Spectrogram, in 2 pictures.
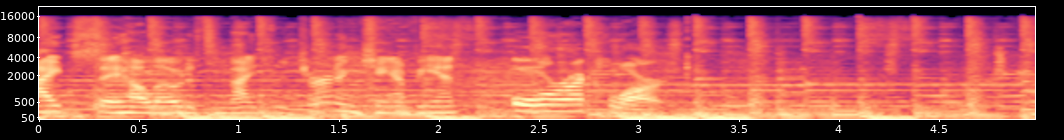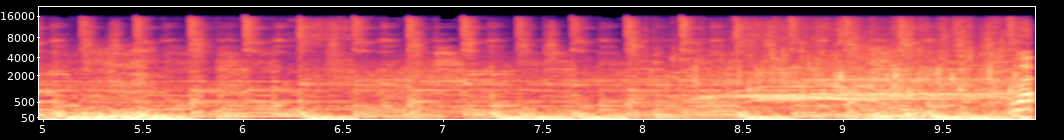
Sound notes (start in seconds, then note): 4.9 whoosh; 8.0 applause and cheering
